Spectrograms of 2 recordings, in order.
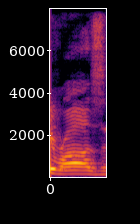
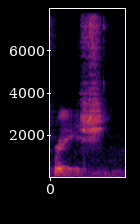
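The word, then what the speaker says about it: Ra's: And they say Roz in the... – But it's R-A apostrophe S. – Yes, but they say Roz in Batman Begins, but I'm pretty sure the actual proper pronunciation is Raish.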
